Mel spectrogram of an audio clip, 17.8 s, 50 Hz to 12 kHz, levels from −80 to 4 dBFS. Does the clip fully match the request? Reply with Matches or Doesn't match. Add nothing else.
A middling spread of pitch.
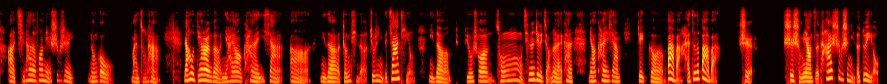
Matches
